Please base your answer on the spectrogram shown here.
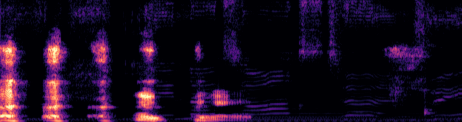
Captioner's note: laughs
